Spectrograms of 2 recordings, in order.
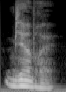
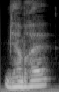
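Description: First: "bien vrai" firmer, falling at the end; "bien vrai" as a settled reply; confirming answer. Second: "Bien vrai" rising at the end; "Bien vrai" with a questioning lift; hopeful question. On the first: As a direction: affirm "bien vrai" with a closing fall. Young man confirms the promise. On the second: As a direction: ask "Bien vrai" as a question, seeking confirmation. Child seeks confirmation of promise. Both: A narrator's reading.

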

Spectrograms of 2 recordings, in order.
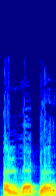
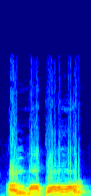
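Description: First: Quick AL-MATAR with a short final "tar"; short vowels. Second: AL-MATAR with a drawn-out "taaar"; long vowel. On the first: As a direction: keep the last A of "Al-matar" short. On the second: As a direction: stretch the last A of "Al-matar" long. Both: Shown as a demonstration. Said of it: "Intonasi panjang pendek".

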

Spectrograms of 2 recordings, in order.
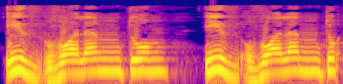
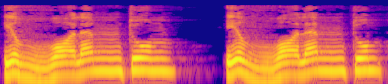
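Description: First: Slow إذ ظلمتم, light dh kept apart from heavy ẓ; unmerged dhal. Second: Slow iẓ-ẓalamtum for إذ ظلمتم; merged into za. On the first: Teacher trying the hard way, both consonants separate. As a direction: sound the ذ of إذ fully before ظلمتم. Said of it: "حاولوا أن تنطقوها مظهرة". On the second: Teacher showing the easier way, one doubled ẓ. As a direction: replace the ذ of إذ with a doubled heavy ظ. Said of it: "لو حولنا الذال إلى الظاء فقلنا". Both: Shown as a demonstration.

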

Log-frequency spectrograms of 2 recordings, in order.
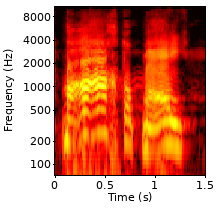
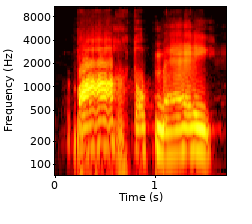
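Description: First: Slow, drawn-out call; croaking frog calling. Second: Very slow, drawn-out call; frog calling. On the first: Frog calls after the running princess, slow and croaky. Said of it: "kwaakte de kikker". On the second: Frog calls as the princess leaves the table, slow. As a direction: call after her like a little frog. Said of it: "riep de kikker". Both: A narrator's reading.

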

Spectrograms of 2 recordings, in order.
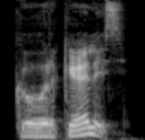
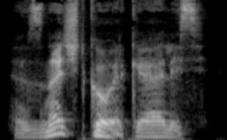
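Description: First: Louder, low-pitched question on «Кувыркались». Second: «кувыркались» drawn out low, falling at the end; drawled. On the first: Acted. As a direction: ask «Кувыркались» out loud as a teasing question. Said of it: "спросил Никита". (громкий вопрос: «Кувыркались?») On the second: A narrator's reading. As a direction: stretch «кувыркались» into a knowing, low conclusion. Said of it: "протянул он и расплылся в улыбке". («кувыркались» протяжно и низко, с ухмылкой)

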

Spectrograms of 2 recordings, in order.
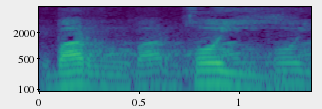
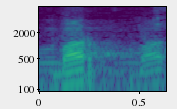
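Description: First: برقي with the qaf bent to an i sound, slow and rising; wrong reading. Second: برق with the qaf kept in damma; correct reading. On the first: Tajweed teacher showing the wrong vowel: برقي with kasra. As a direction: drag out برقي with a kasra on the qaf, the learner's mistake. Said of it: "ما أقولش برقي". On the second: Tajweed teacher showing the right vowel: برق with damma. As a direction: say برق with u on the qaf, short and clean. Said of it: "خد بالك إن القاف إيه؟ مضمومة". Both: Shown as a demonstration.

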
